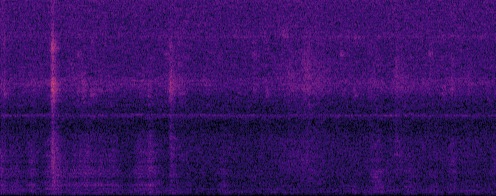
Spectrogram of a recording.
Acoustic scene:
elevator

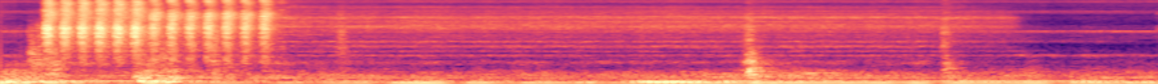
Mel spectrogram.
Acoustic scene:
kitchen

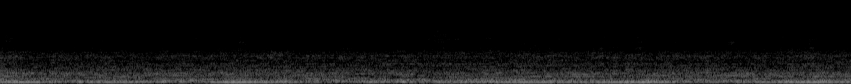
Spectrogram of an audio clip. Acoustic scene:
elevator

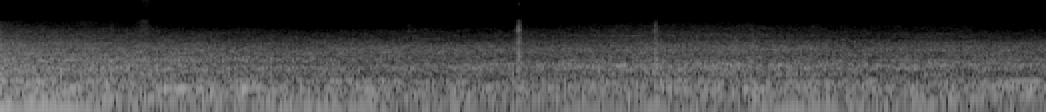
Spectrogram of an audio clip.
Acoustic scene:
residential area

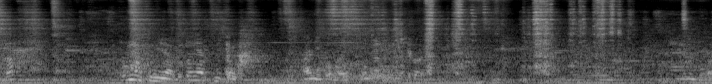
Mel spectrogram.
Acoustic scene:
restaurant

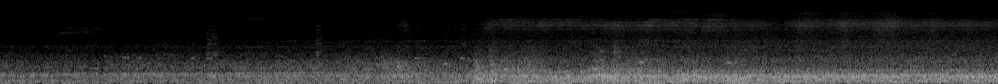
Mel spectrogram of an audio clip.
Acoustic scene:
subway train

